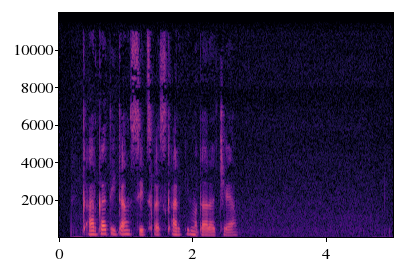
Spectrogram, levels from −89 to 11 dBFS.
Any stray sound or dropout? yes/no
no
